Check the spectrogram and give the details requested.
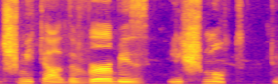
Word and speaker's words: Shmita: It's called Shmita. Shmita. It is spelled S-H and then M-I-T-A, some spell it S-H-M-E-E-T-A, and it literally means to loosen the grip.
